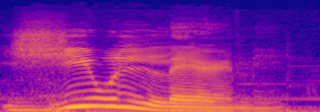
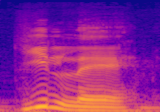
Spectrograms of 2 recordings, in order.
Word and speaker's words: Guilherme: comigo a palavra Guilherme nós não falamos Gilherme né nós falamos Guilherme então nós pronunciamos um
